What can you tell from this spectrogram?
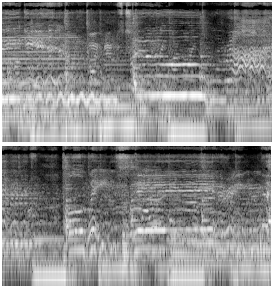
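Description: A live hot-jazz band playing: banjo, fiddle, clarinet, drums and a walking upright-bass line, with a singer holding notes in a wide vibrato.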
